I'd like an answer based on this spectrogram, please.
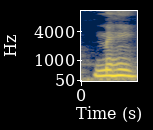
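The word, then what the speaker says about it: knee: Example देखिए, के N double E, यहाँ पे के एन आ रहा है स्पेलिंग में, तो यहाँ पर के का उच्चारण नहीं होगा।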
